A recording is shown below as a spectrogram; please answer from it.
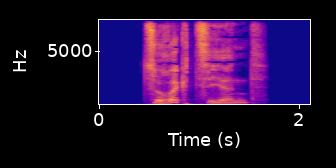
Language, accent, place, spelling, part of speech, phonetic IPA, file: German, Germany, Berlin, zurückziehend, verb, [t͡suˈʁʏkˌt͡siːənt], De-zurückziehend.ogg
- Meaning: present participle of zurückziehen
